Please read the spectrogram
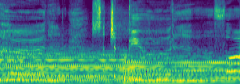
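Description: Slow dark pop ballad played live: a male voice sings held, wavering notes over steady sustained chords.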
